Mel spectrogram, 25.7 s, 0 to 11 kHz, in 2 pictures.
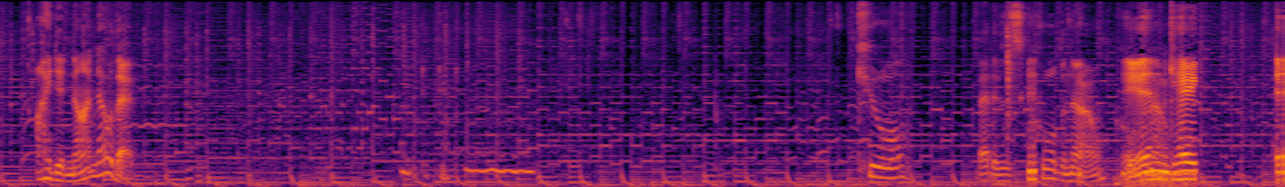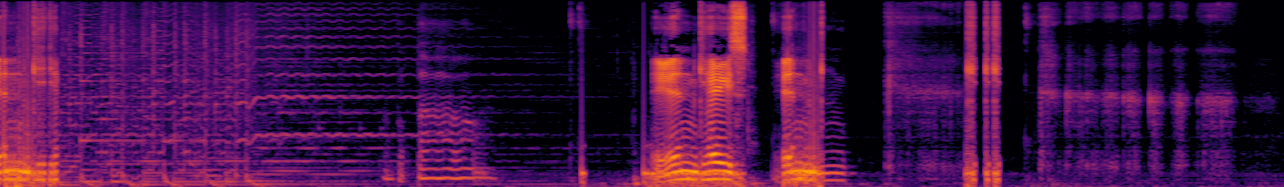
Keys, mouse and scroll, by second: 10.2 click, 10.7 click, 11.1 space, 12.7 click, 18.6 click, 19.2 space, 20.6-23.1 drag, 20.6 space.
